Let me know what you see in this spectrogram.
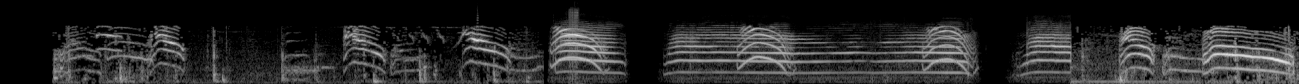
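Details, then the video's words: Cat giving a laugh-like run of calls: short choppy meows, then longer arched, harmonic-rich meows rising and falling, about ten calls with brief pauses, in a quiet setting. "the sound of a cat laughing"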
